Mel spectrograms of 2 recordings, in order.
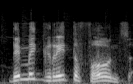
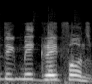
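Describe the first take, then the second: First: It is said in an imitated Indian accent. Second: It is said in the speaker's ordinary accent.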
